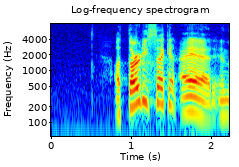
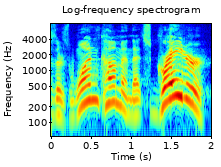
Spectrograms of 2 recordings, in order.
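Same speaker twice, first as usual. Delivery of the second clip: higher, louder prophetic call; a proclaiming Moses, raised voice; 7 semitones higher, 6 dB louder than usual. Retold or imitated. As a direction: announce it like a prophet. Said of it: "Moses says".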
